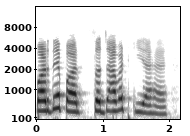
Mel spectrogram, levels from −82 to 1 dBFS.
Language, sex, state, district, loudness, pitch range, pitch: Hindi, female, Jharkhand, Garhwa, -16 LUFS, 280-325 Hz, 315 Hz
